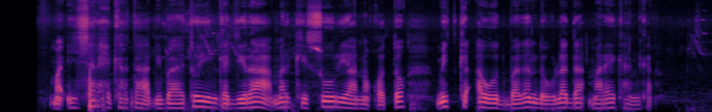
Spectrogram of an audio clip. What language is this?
Somali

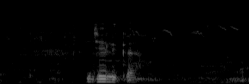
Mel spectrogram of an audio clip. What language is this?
Santali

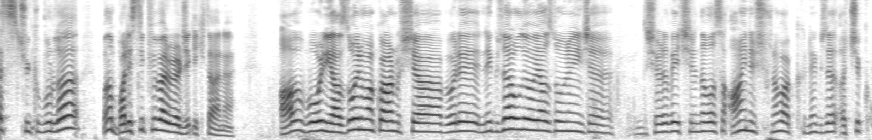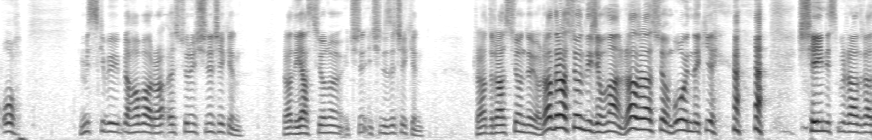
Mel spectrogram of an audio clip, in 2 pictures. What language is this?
Turkish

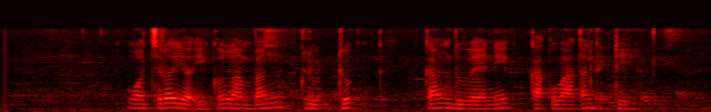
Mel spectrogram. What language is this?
Javanese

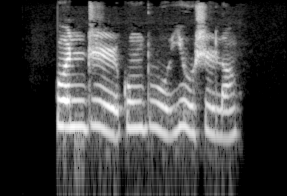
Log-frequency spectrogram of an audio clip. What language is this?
Chinese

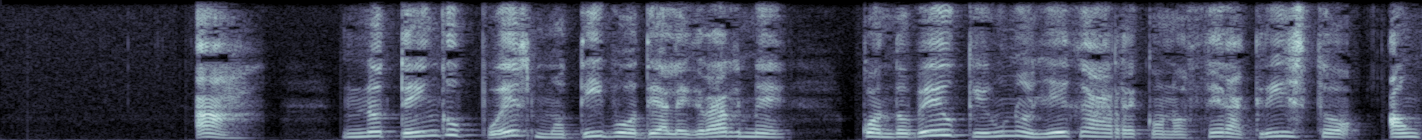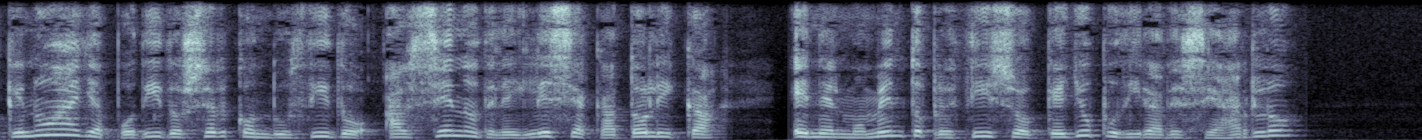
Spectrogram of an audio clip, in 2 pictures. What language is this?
Spanish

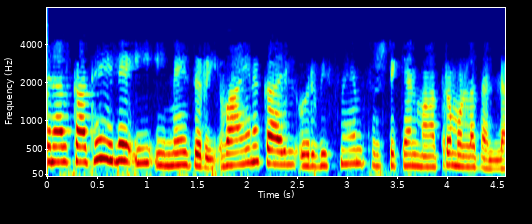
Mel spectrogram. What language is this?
Malayalam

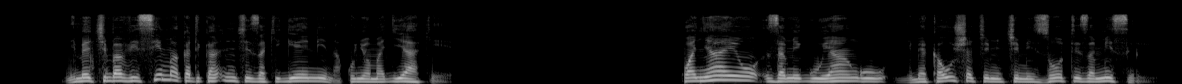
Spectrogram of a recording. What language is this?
Swahili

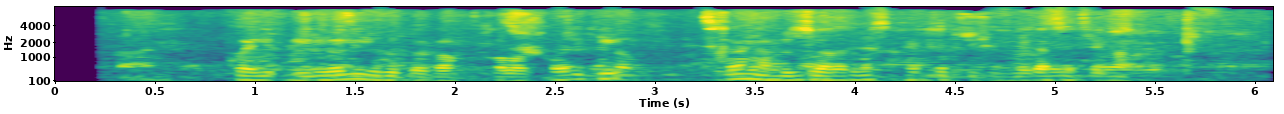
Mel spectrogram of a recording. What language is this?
Georgian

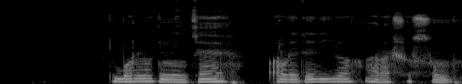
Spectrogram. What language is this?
Masai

